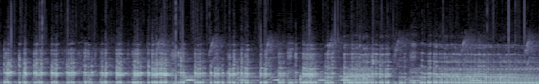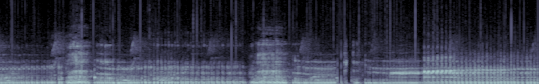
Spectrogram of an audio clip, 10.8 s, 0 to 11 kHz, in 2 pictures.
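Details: Male koala from Australia, on a 1968 wildlife recording: a long, loud, rough grunting bellow, with continuous throbbing pulses and strong harmonics that surge and dip over about ten seconds, over a steady low hum.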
